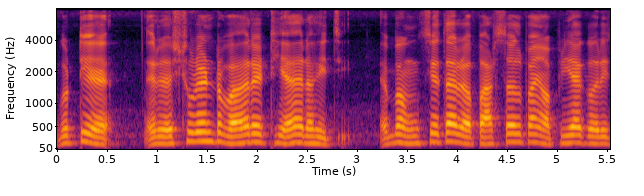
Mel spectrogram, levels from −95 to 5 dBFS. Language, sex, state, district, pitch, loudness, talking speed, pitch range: Odia, male, Odisha, Malkangiri, 155 Hz, -16 LUFS, 140 wpm, 145-180 Hz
